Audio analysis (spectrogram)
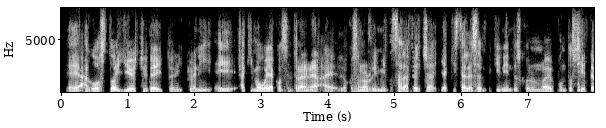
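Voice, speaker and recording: A man with a Mexican accent talks through slides in a webinar, his low voice gravelly with fry. He hesitates often and restarts his words. The sound is dry and a little dull, like a computer mic on a call. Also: a bit bright, no room sound. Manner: halting, many fillers and restarts. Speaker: webinar presenter on investment indices. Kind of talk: live webinar presentation over slides.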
